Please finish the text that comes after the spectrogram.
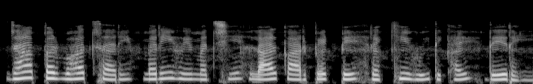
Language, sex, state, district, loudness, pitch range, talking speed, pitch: Hindi, female, Uttar Pradesh, Lalitpur, -17 LUFS, 225-260 Hz, 170 wpm, 245 Hz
